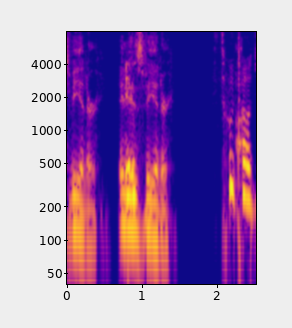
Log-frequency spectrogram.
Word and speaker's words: Viator: I do the same thing on Viator. Uh-oh, I knew you were going to say it wrong. It is Viator.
